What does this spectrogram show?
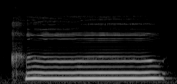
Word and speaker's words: coup: he was called koops it was called a coup stick you say it like this cool but that was all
